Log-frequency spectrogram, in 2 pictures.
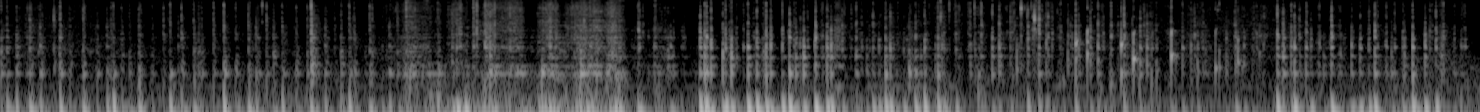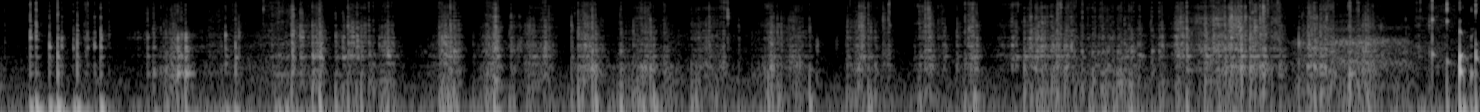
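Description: A medium rectangular hollow box with woven wicker sides and a flat black textured lid is held in the hands and tapped and scratched with fingernails. Quick, irregular dry taps and rustling scrapes carry on throughout, with a low thumpy body and crackly wicker texture. The sound stays soft and close, with no ringing after each tap.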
